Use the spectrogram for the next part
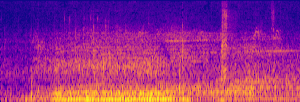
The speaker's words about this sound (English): Get across the street so this car can turn.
